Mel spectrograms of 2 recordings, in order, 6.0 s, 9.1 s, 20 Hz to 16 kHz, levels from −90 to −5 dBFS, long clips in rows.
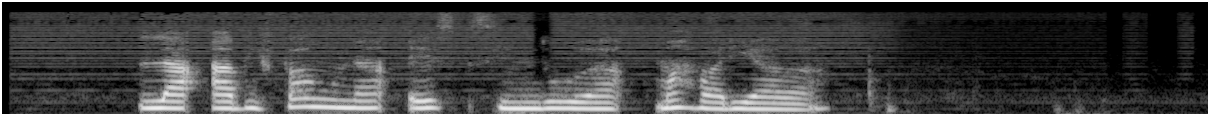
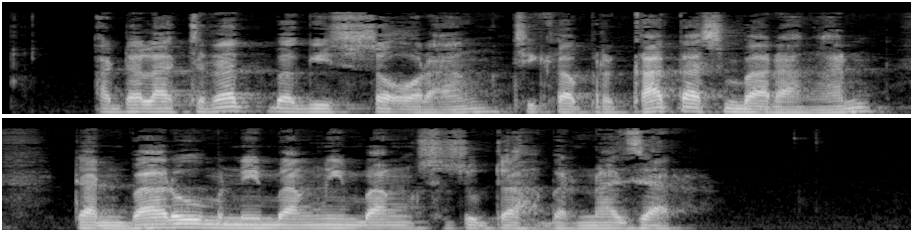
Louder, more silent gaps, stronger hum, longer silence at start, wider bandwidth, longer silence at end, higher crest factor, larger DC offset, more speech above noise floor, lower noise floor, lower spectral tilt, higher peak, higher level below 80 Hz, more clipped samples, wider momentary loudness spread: first, -19 LUFS vs -25 LUFS; neither; neither; first, 0.7 s vs 0.45 s; about the same, 11.5 kHz vs 11.5 kHz; first, 1.9 s vs 1.1 s; second, 16 dB vs 22 dB; neither; about the same, 44 dB vs 46 dB; second, -63 dBFS vs -70 dBFS; first, -7 dB/octave vs -4.5 dB/octave; about the same, -4 dBFS vs -4 dBFS; second, -56 dBFS vs -44 dBFS; neither; second, 6 LU vs 9 LU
